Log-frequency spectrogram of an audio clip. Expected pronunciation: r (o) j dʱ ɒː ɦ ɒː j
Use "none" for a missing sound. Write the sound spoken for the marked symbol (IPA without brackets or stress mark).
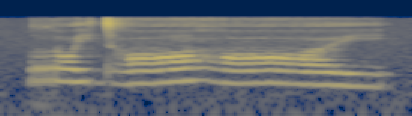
ɔ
